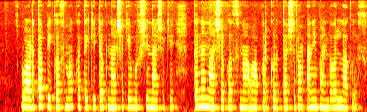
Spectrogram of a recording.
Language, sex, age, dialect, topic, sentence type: Marathi, female, 31-35, Northern Konkan, agriculture, statement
